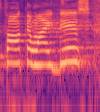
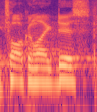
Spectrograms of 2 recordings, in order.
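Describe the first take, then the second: First: Squeaky high imitation of a child's voice; high young voice. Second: Newly broken voice. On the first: Preacher teasing teens about last year's voices, high-pitched. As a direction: pitch it way up like a kid before the voice change. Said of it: "last year was talking like this". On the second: Retold or imitated. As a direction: drop the pitch like a voice that just changed. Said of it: "this year you're talking like this".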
